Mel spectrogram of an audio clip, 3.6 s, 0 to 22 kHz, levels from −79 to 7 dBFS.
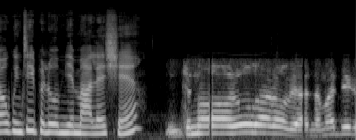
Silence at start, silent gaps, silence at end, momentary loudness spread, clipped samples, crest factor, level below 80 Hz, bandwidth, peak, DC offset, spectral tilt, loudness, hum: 0 s; none; 0 s; 7 LU; under 0.1%; 12 dB; -58 dBFS; 15 kHz; -4 dBFS; under 0.1%; -5.5 dB/octave; -17 LUFS; none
